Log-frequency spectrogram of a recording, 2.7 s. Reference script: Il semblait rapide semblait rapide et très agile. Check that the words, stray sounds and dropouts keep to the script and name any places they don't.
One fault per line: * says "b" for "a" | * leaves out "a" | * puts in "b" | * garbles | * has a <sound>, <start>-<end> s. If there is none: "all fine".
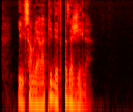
* leaves out "semblait rapide"
* has a dropout, 1.2-1.3 s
